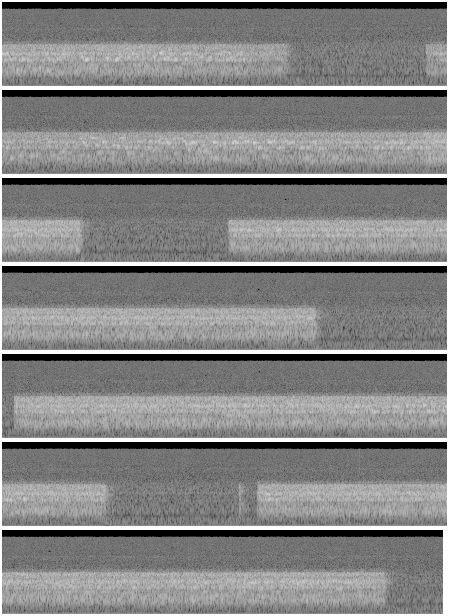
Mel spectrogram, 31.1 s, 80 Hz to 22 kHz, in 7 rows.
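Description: VARA HF digital modem signal received over a 40-meter ham radio link: a dense, hissing warble of many tones in blocks of about six seconds, cut by short gaps of about a second and a half. In each gap the station sends its acknowledgement back, 'good copy' or 'send it again'. A steady low hum runs underneath.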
